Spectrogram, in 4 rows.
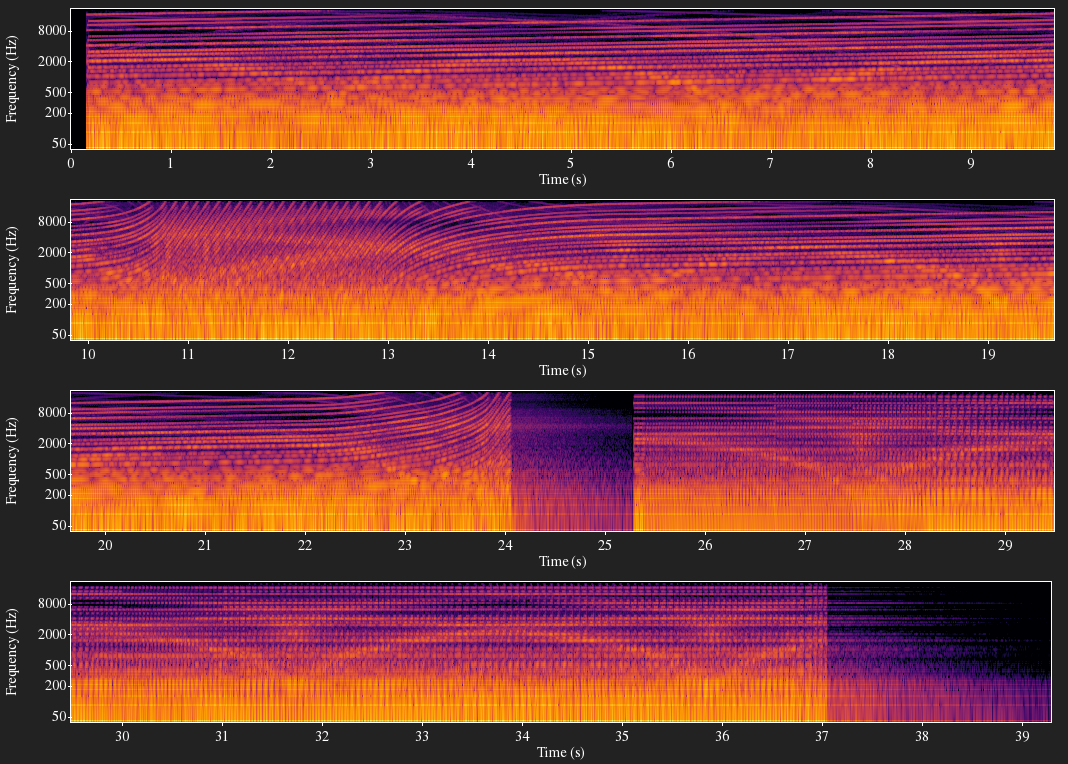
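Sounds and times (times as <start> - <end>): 
Korg Radias-R synthesizer: 0.2 - 24.1, 25.3 - 38.3.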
